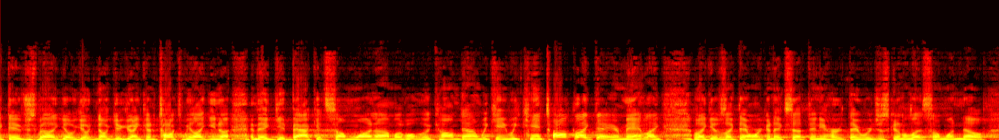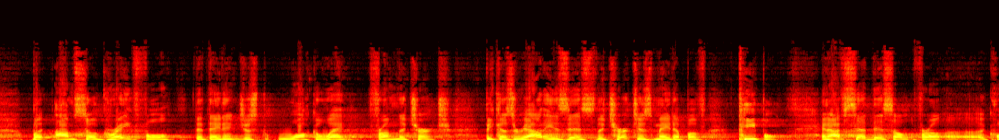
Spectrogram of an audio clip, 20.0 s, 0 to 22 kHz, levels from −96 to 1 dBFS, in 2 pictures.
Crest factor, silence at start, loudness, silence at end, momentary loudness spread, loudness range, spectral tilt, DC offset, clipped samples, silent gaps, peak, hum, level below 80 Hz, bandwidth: 18 dB; 0 s; -24 LUFS; 0 s; 6 LU; 2 LU; -6 dB/octave; under 0.1%; under 0.1%; none; -6 dBFS; none; -64 dBFS; 14.5 kHz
